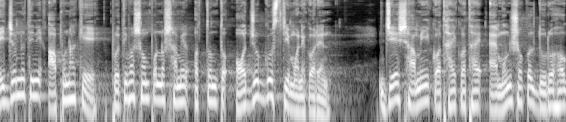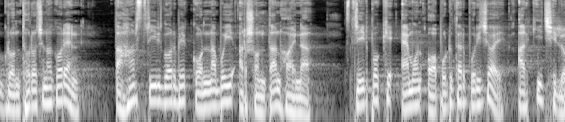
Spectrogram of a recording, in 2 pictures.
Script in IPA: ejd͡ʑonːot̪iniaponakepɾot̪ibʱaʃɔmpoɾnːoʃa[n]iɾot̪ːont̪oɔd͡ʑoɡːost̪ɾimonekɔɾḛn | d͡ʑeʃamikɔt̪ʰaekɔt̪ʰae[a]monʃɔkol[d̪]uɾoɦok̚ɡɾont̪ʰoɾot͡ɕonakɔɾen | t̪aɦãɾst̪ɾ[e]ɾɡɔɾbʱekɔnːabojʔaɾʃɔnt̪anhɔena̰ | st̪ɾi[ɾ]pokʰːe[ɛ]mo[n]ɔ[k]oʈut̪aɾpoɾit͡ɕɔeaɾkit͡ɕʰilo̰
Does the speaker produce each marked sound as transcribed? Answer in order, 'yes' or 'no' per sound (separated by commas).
no, no, yes, no, yes, yes, yes, no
